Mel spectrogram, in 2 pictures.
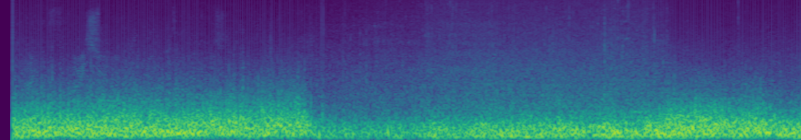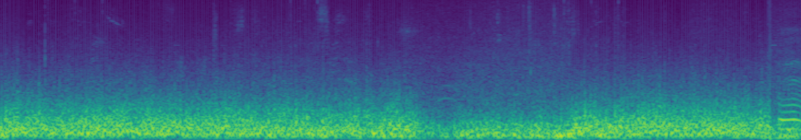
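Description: Wind buffeting the microphone: a loud, steady rumble that eases off briefly three times, about three, eight and twelve seconds in.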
